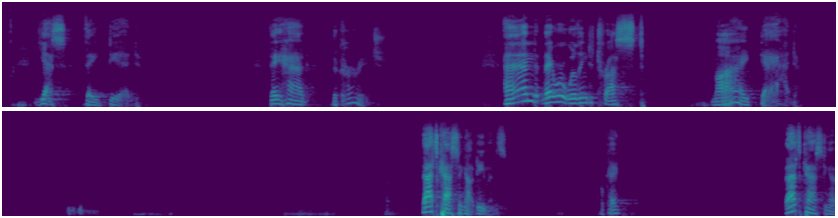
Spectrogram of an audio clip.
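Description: A middle-aged man speaks with animation through a microphone, pausing between phrases.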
